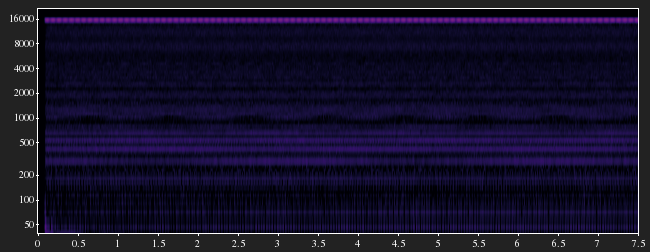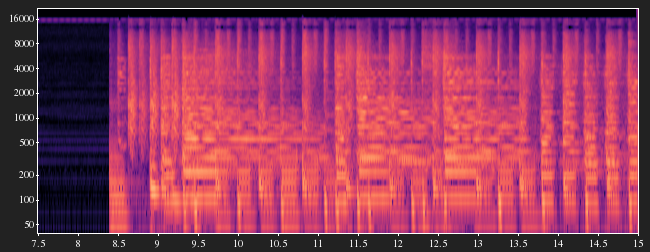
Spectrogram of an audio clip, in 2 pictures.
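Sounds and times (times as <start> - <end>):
faint electrical hum: 0.1 - 8.5.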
